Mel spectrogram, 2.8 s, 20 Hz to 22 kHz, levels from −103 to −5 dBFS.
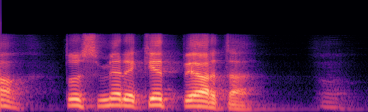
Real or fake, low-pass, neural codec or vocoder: fake; 7.2 kHz; codec, 16 kHz, about 1 kbps, DyCAST, with the encoder's durations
